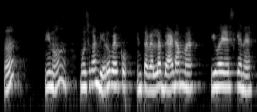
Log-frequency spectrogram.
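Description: A woman playing a sharp-tongued village mother with a rural Chitradurga Kannada accent, scolding in a rapid, shrill way. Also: flat delivery, natural voice. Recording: muffled lo-fi recording.

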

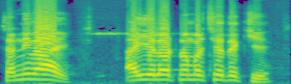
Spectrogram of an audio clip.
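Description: A high-pitched, animated man at a moderate pace chants prices and calls bids repeatedly at an outdoor motorbike sale. The recording is dry, and the lot is full of parked bikes.

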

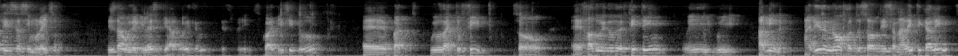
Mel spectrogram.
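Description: A man from Spain's Basque Country with a Basque Spanish accent, giving an informal scientific lecture in a halting, step-by-step explanatory way. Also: mid-range voice. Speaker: researcher presenting own work. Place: remote talk over video call. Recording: muffled, roomy video-call audio.

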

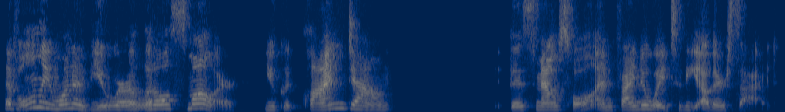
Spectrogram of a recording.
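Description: A woman's voice: on the high side, measured pace, creaky, full character voice. A woman voicing a hopeful, pleading young girl in a storybook reading.

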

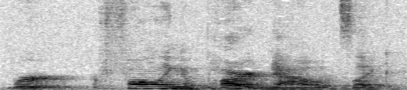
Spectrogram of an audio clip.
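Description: A woman's voice: medium pitch, normal speed, natural voice. A young woman acting a grieving teenage girl in a stage monologue, pleading with God in tragic sorrow. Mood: sorrowful, pleading. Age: young adult. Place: medium-sized school classroom, indoors. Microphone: camera several metres away. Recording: echoey room, distant microphone.

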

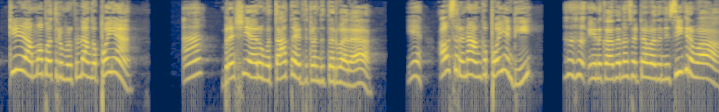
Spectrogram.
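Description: A woman voicing two young sisters who trade loud, sharp insults in a cartoon family drama. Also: very high voice. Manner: loud, scolding.

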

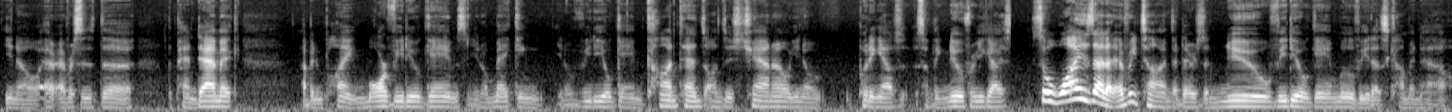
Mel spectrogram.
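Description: A young adult YouTube host rambles through a casual opinion vlog in a furnished basement room, peppering his points with "right?" and "you know." His voice is on the low side and creaky.

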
